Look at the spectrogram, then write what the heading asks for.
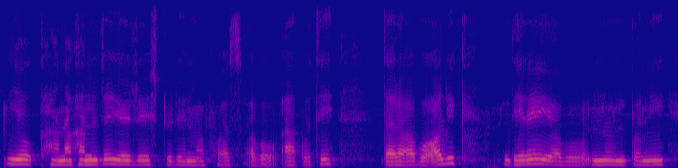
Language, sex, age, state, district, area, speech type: Nepali, female, 60+, West Bengal, Kalimpong, rural, spontaneous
